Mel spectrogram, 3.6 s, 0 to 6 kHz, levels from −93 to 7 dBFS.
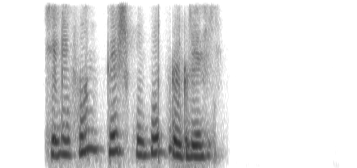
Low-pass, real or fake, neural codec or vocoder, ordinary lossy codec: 5.4 kHz; fake; codec, 16 kHz, 1 kbps, FreqCodec, smaller model; Opus, 64 kbps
